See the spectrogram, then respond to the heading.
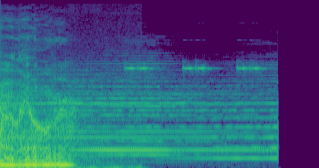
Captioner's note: beeping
